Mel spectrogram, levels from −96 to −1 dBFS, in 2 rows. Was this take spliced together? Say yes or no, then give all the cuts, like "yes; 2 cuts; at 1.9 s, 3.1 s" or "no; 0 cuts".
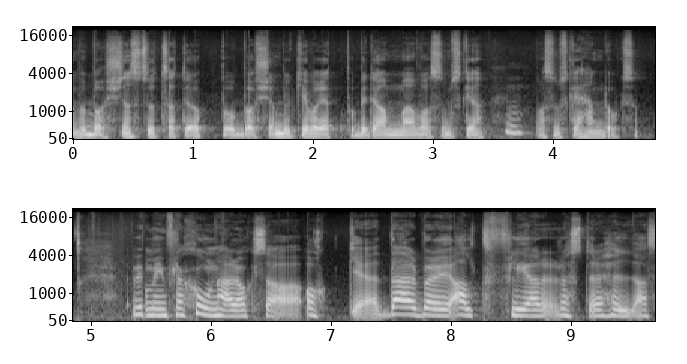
yes; 3 cuts; at 2.2 s, 3.5 s, 5.5 s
